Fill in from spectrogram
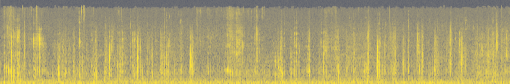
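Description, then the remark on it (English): Steady chewing of frozen mango candy with fresh mango inside, starting to melt, with repeated soft crunches and moist bites in an irregular rhythm over a quiet background, and no talking. “They started to melt, so it's not so crunchy anymore. The fresh mango inside is so good.”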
